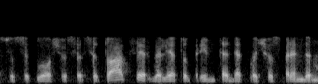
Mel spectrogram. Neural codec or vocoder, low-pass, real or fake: none; 3.6 kHz; real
